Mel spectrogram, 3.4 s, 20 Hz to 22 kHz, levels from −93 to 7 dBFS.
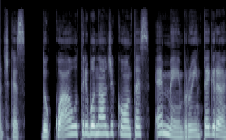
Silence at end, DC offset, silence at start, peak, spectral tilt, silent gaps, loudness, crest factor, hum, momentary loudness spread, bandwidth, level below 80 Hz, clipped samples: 0 s; under 0.1%; 0 s; 0 dBFS; -6 dB/octave; none; -19 LUFS; 18 dB; none; 8 LU; 15.5 kHz; -54 dBFS; under 0.1%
